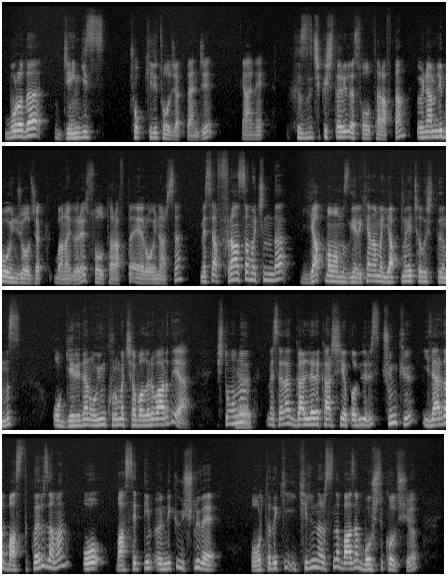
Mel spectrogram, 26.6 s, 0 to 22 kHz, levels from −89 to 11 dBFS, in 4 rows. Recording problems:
hiss; faint; throughout; 30 dB below the speech

